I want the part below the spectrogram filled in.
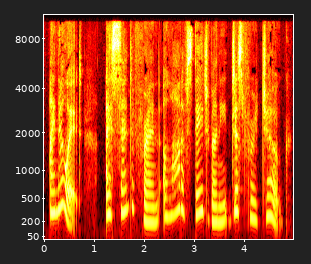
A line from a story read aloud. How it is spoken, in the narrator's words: She thought a few moments and exclaimed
